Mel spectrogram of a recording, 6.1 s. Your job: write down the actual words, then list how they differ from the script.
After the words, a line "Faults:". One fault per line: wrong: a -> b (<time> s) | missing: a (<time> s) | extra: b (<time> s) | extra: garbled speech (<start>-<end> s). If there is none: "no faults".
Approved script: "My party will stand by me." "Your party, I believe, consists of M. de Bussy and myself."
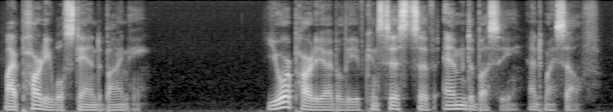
"My party will stand by me." "Your party, I believe, consists of M. de Bussy and myself."
Faults:
no faults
